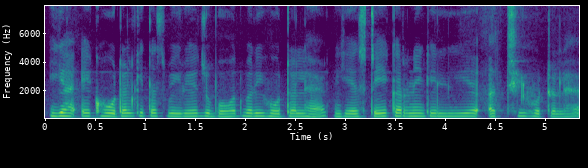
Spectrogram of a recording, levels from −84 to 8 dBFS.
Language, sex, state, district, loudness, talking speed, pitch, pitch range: Magahi, female, Bihar, Gaya, -20 LUFS, 215 wpm, 210 Hz, 200-220 Hz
